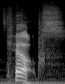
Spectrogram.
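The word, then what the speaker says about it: Kelce: the pronunciation of their name either your beloved Kelsey brother's last name is actually pronounced Kel but everyone called them Kelsey everywhere they went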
